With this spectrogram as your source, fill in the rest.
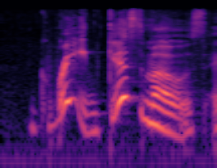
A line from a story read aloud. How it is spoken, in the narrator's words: exclaimed Bot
